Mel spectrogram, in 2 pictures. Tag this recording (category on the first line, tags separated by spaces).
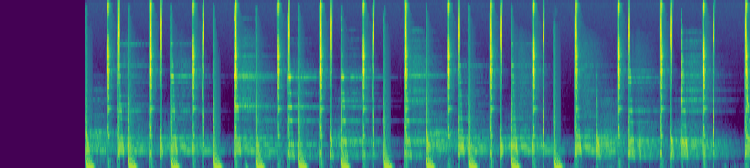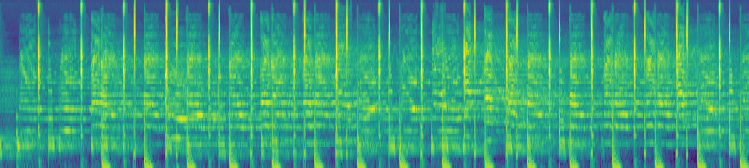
Music > Multiple instruments
drums music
